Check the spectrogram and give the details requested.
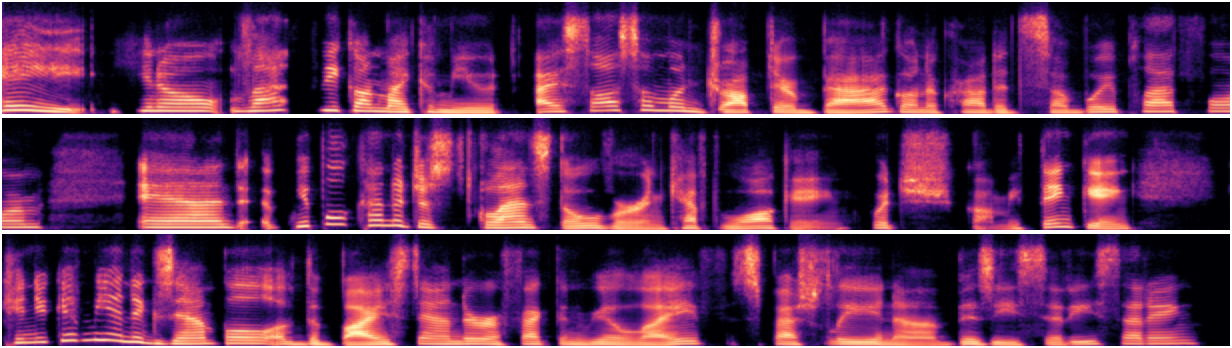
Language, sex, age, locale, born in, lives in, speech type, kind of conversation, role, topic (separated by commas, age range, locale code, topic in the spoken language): English, female, 30-34, en-US, Philippines, United States, read, expert-assistant, asker, What is a real-life situation that illustrates the bystander effect?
